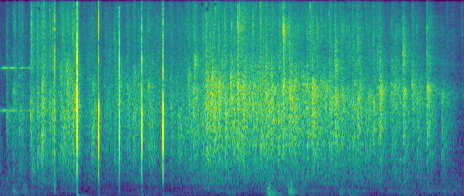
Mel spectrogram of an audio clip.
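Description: Symposium audience on heart transplantation breaks into applause, beginning with a few sharp separate claps and then swelling into sustained, moderate clapping from many hands across the room.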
